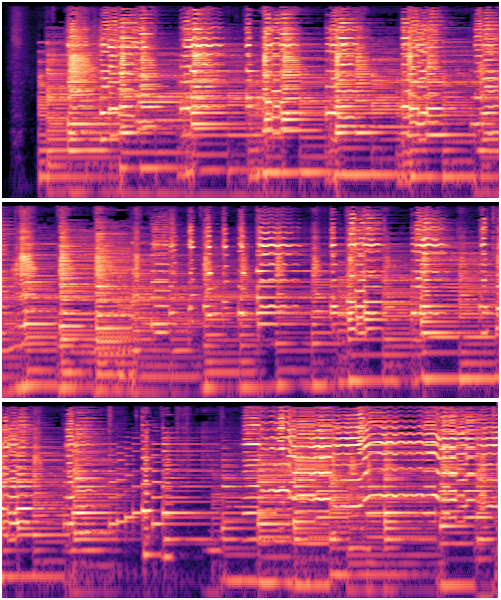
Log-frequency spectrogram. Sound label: tango; Formation originale de Tango Argentin avec clarinette basse !; BANDONEON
